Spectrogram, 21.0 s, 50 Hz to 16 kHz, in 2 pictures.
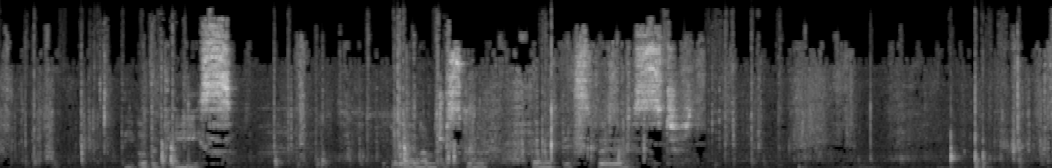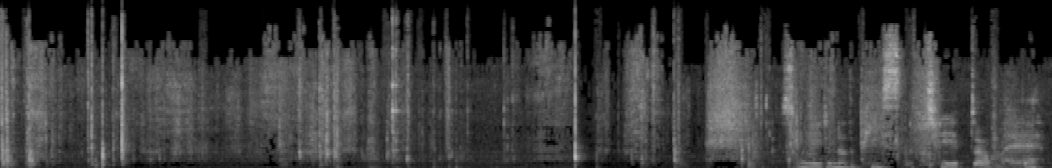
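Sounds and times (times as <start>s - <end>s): cardstock rustling and scraping: 0.0s - 2.1s, 2.7s - 20.6s.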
